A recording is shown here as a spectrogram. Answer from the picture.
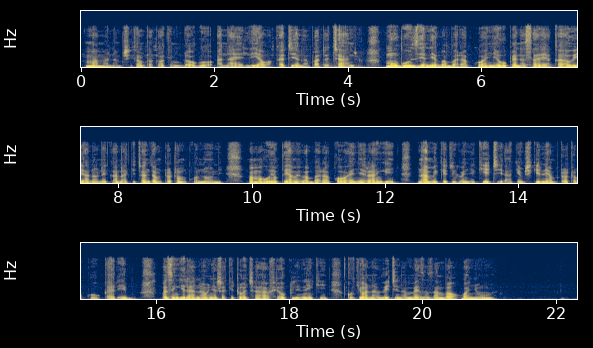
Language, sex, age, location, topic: Swahili, male, 18-24, Nairobi, health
